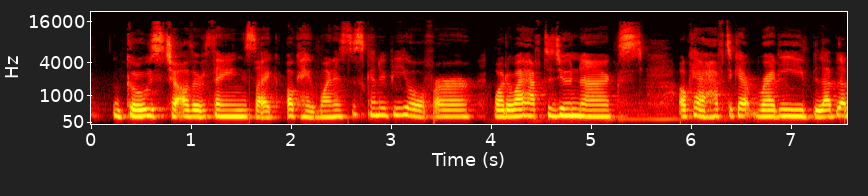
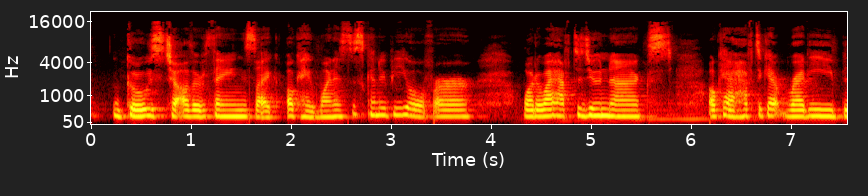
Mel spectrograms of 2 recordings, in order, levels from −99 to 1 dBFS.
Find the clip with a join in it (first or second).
first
